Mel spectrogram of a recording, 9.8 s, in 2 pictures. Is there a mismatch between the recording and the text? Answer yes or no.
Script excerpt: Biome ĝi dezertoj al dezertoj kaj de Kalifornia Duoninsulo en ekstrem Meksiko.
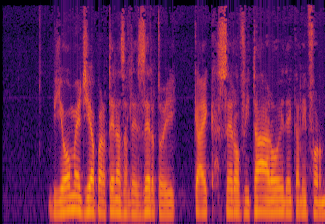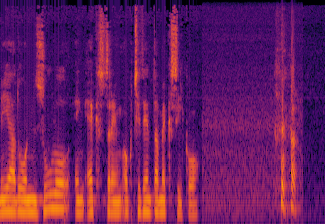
yes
